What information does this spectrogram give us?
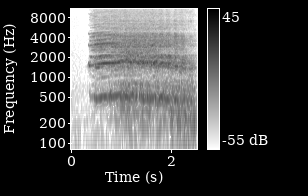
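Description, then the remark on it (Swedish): A group of voices from Brändö school imitates a horse's whinny in one loud, sustained, wavering neigh lasting about two seconds, then it cuts off abruptly, as a sound check before a quiz. “Ni är en, en eh, häst.”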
